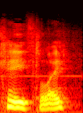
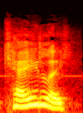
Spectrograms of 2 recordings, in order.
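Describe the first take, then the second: First: The name has a 'th' sound in the middle. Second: The name has no 'th' sound in the middle. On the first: This is the way the speaker has heard it said. "But I've heard it as Keithley" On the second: Some people say it this way, based on the song. "some people, based on the song, may say Keely"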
